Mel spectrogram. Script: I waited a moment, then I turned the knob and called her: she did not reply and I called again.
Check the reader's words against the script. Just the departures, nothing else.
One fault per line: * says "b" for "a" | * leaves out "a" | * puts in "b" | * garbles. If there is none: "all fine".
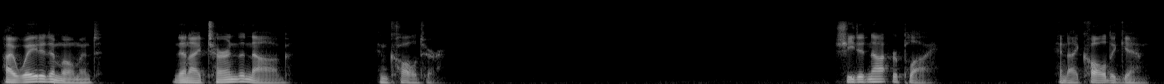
all fine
